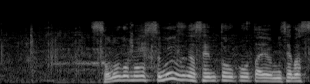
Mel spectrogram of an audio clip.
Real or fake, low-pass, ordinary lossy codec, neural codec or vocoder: fake; none; none; codec, 16 kHz, 16 kbps, FreqCodec, smaller model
